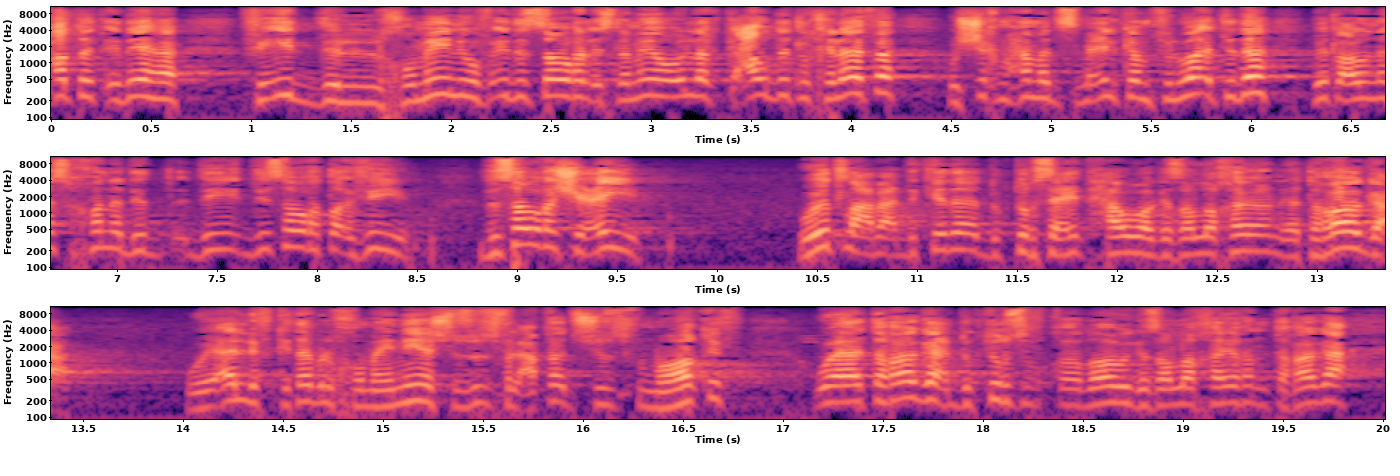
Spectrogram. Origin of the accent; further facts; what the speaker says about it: Egypt; إن عندنا في مصر من ثبت على هذا الحق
